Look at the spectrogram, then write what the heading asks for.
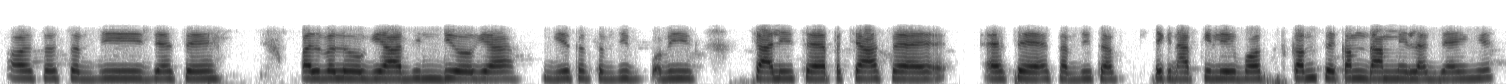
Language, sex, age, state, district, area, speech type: Hindi, female, 18-30, Bihar, Vaishali, rural, conversation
